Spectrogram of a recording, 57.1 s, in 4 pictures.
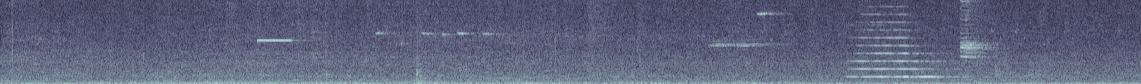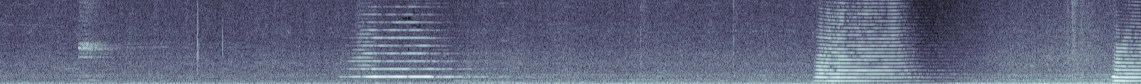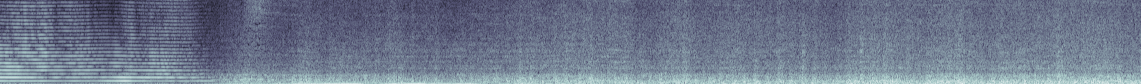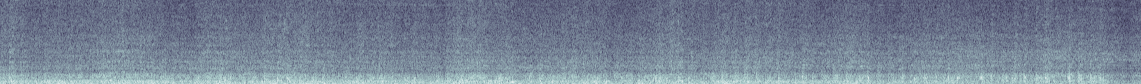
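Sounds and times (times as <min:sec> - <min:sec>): train rumbling past on rails: 0:00.0 - 0:57.0
locomotive horn blasts: 0:10.6 - 0:12.6, 0:15.2 - 0:16.4, 0:18.5 - 0:20.4, 0:24.4 - 0:26.2, 0:28.1 - 0:31.3.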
